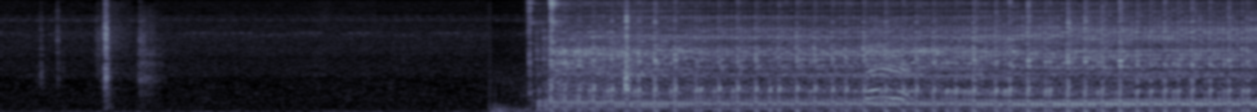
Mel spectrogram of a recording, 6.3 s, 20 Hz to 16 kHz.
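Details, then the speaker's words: Husqvarna 572XP autotune chainsaw after the autotune procedure, now idling without chain creep: it snaps to a high, steady full-throttle scream that holds strong in the cut. It runs clean and healthy and feels more responsive. "holy crap i i don't know the numbers but feel wise this thing just ate that cookie"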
